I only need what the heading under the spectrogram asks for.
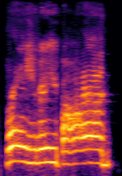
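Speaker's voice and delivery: slow hushed shout, drawn out; whisper shouting. Retold or imitated. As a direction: shout it under your breath, slowly. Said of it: "he's whisper shouting".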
